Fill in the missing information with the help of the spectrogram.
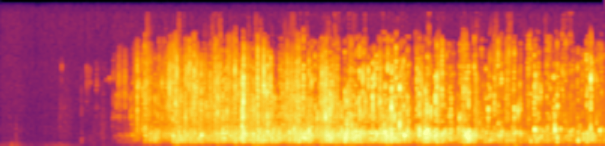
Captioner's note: applause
